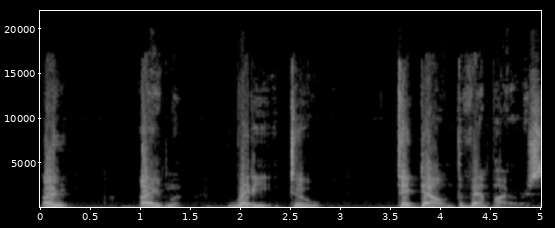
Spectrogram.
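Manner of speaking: put-on deep, low tough-guy character voice. Showing how his usual film character talks: put-on deep voice. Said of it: "with a deep voice like this".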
